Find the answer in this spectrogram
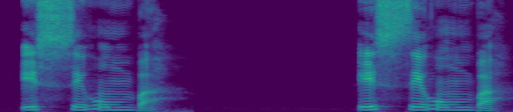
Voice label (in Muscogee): "esse hompv", Muscogee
